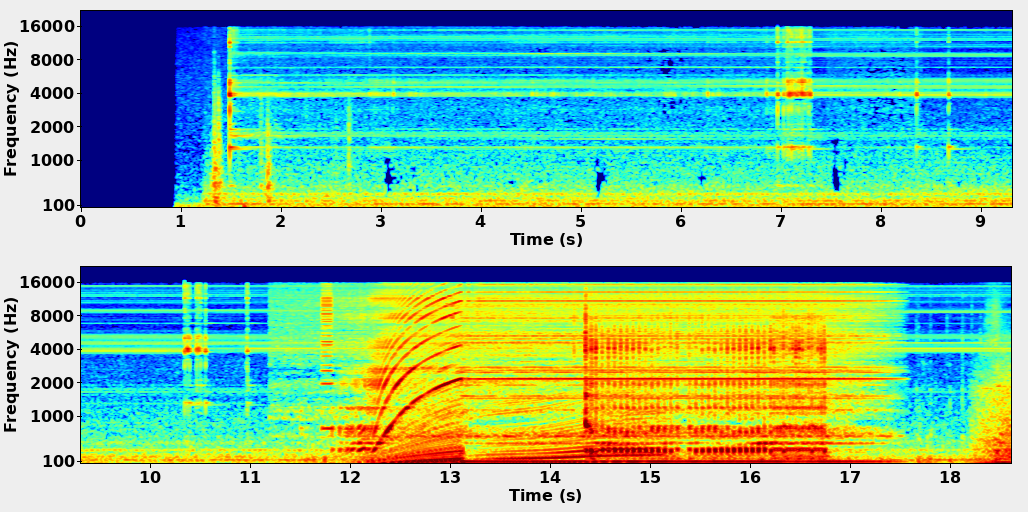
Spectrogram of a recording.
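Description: Electronic sound effects. Silence gives way to a quiet steady background with a few faint clicks. From about twelve seconds, a rising electronic sweep leads into a loud, pulsing buzz of tones that cuts off just before the end.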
